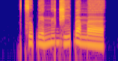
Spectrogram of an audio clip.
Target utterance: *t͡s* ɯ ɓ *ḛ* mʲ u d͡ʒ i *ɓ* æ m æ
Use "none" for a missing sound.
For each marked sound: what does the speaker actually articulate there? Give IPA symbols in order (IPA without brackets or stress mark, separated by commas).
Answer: t͡s, e, ɓ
